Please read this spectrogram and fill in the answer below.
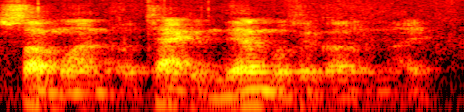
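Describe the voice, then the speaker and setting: A man keeps a moderate pace while audible room echo and noticeable background noise fill the recording. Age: 60s. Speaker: school founder. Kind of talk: interview.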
